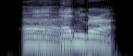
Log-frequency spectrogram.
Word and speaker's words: Edinburgh: Edinburgh. That's how you say it. I'm not even kidding. – Edinburgh? – Edinburgh. – That says Edinburgh. – I know, but that's not how it's pronounced.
